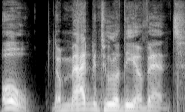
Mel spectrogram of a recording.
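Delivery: awestruck, marveling, full of wonder. Mocking how Joe Rogan described the event: imitating Joe Rogan in awe. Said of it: "he sounds like he's in awe".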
